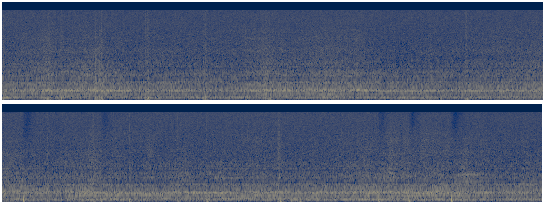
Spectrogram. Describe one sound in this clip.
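Race car engines roar loudly around a dirt track.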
